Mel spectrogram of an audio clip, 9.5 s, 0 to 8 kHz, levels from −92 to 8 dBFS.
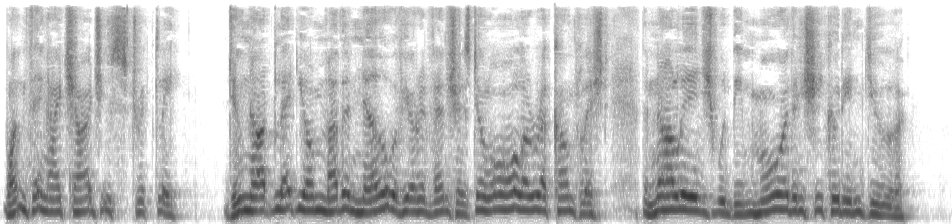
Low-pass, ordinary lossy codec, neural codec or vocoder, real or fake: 7.2 kHz; AAC, 32 kbps; vocoder, 44.1 kHz, 128 mel bands every 512 samples, BigVGAN v2; fake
